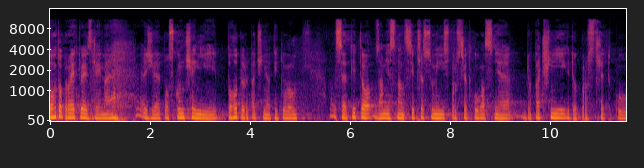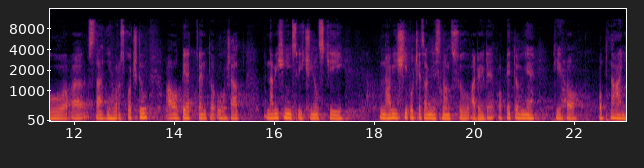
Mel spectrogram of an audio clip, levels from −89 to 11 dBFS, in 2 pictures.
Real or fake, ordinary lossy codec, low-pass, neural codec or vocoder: fake; MP3, 48 kbps; 14.4 kHz; codec, 44.1 kHz, 3.4 kbps, Pupu-Codec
